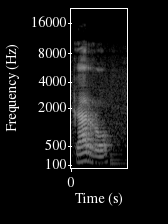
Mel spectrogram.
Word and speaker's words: carro: For example, caro is expensive, and carro, it's a car.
